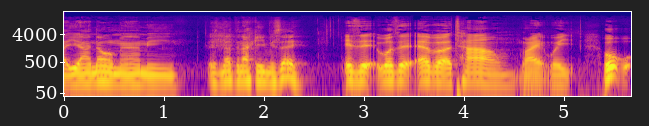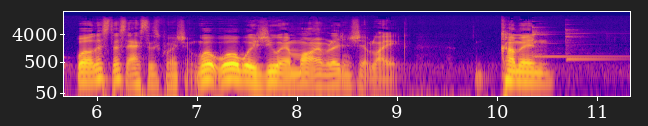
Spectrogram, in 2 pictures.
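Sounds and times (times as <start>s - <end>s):
speech: 0.0s - 9.1s, 9.8s - 10.7s
doorbell chiming ding-dong: 10.4s - 11.3s.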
